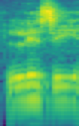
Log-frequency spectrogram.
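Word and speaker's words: Lzzy: Yes, Lizzie Hale, although it's spelled L-Z-Z-Y, so it's really Ulzie Hale.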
